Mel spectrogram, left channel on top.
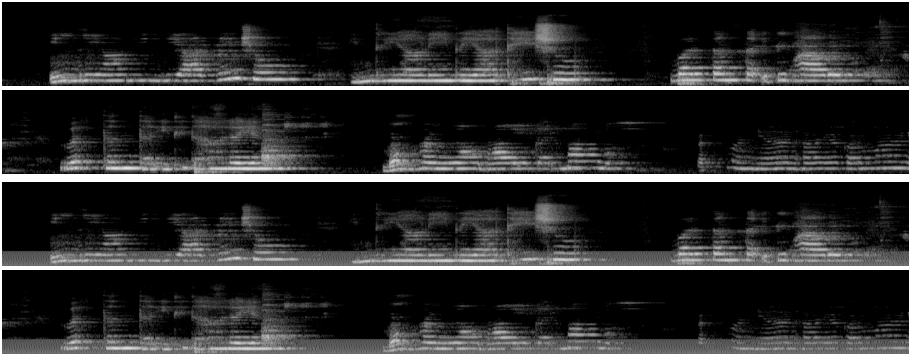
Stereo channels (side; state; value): right; noise; hum, 17 dB below the sound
